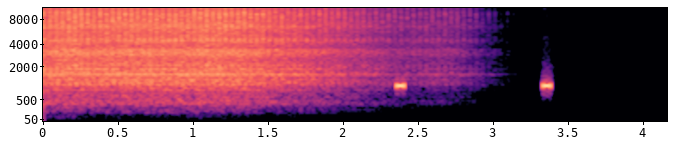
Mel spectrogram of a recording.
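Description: A steady, noisy sound bed with a high held tone fades out over the first three seconds. Short electronic beeps at one pitch follow, about one a second, two of them before the end.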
